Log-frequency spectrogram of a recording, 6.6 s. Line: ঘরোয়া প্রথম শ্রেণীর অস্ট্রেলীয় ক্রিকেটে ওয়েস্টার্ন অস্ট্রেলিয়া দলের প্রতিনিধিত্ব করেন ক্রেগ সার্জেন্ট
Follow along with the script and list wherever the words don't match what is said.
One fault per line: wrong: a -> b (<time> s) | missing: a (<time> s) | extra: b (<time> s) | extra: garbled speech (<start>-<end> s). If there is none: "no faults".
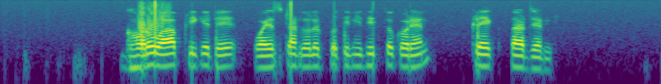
missing: প্রথম শ্রেণীর অস্ট্রেলীয় (1.7 s)
missing: অস্ট্রেলিয়া (3.0 s)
